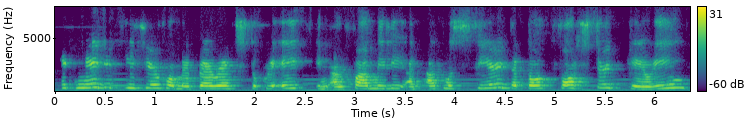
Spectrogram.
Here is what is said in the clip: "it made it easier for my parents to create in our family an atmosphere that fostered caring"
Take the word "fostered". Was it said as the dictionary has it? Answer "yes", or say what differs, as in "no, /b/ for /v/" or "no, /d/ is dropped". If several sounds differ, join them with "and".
yes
